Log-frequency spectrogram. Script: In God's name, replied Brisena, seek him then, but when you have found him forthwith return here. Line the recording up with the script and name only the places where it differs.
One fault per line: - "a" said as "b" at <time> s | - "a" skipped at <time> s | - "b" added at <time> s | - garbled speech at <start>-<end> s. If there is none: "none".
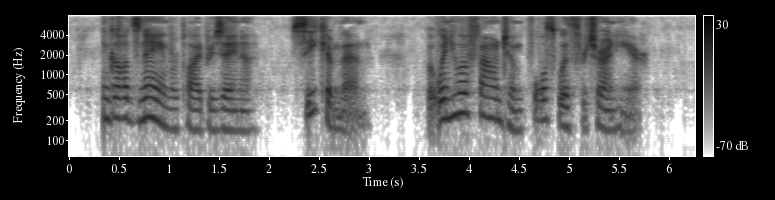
none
